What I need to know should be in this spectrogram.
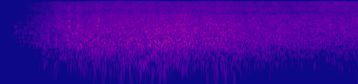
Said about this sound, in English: Sounds like waves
